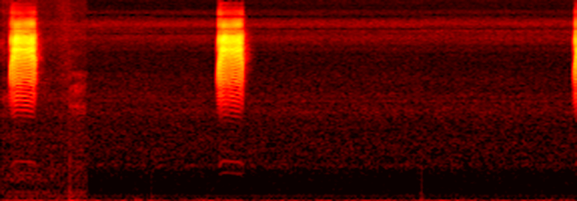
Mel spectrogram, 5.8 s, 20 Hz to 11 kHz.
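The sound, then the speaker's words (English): Harsh, buzzy, throaty peent calls from a displaying woodcock on bare moss repeat about every two seconds, three short nasal bursts standing out clearly against a quiet night background. “He flies in low from some neighboring thicket, alights on the bare moss, and at once begins the overture, a series of queer, throaty peents, spaced about 2 seconds apart and sounding much like the summer call of the nighthawk.”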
